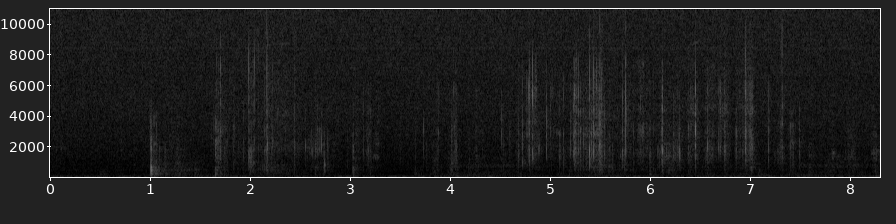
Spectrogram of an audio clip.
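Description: Faint crinkling and rustling of clear tape and paper being handled on a plastic nose cone, with a sharp tick about a second in and a denser run of crinkles from about five to seven seconds in.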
